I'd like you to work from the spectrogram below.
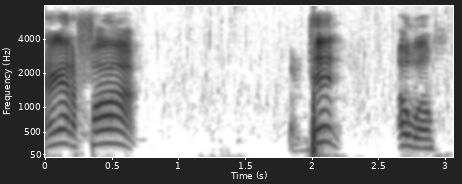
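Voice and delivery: excited yell. Real, not acted. Exclaiming about farming.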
